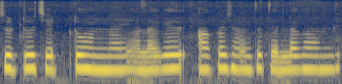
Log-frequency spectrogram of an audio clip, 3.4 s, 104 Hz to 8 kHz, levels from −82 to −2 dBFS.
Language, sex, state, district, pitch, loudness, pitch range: Telugu, female, Andhra Pradesh, Sri Satya Sai, 225 Hz, -14 LUFS, 220-235 Hz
